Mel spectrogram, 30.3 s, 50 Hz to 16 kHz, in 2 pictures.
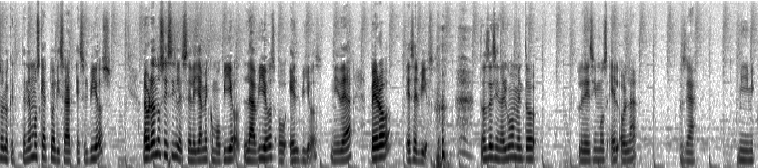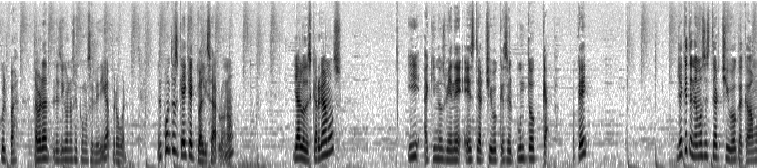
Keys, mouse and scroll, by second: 10.3 click, 13.8-14.3 drag, 15.2 click, 18.8 click, 21.9 click, 23.7-24.2 drag.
